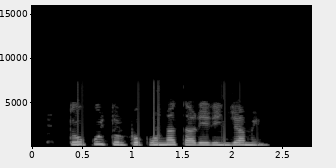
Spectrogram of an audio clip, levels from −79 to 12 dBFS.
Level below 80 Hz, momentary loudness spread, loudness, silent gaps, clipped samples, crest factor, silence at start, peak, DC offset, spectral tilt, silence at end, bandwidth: -60 dBFS; 4 LU; -28 LUFS; 1.47-1.51 s; under 0.1%; 16 dB; 0.4 s; -12 dBFS; under 0.1%; -7.5 dB/octave; 0.45 s; 7.6 kHz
